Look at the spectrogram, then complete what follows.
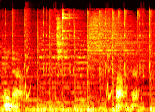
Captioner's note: scoffs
